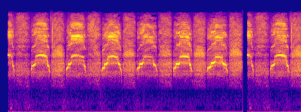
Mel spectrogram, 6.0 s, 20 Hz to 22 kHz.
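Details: Male black stork, Estonia, 30 April 2020, singing with great excitement at the nest while a female passes. A string of hissy, whistling notes, each rising and falling, with a brief break partway through.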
